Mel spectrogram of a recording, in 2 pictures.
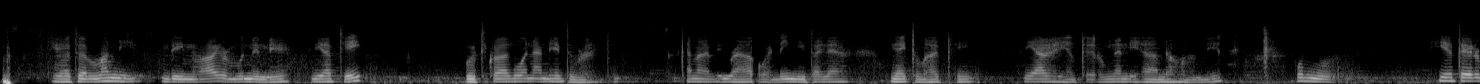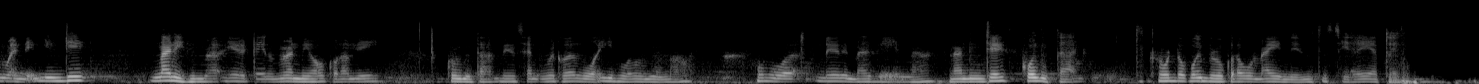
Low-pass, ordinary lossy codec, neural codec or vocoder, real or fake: none; none; codec, 16 kHz, 0.5 kbps, X-Codec, HuBERT features, trained on general audio; fake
